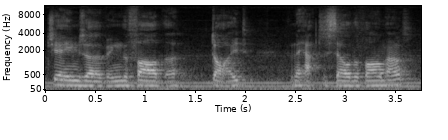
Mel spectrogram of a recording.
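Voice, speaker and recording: A man's voice: medium pitch, level tone, normal speed. A man co-hosting a podcast, telling a story in casual chat with an amused, explanatory manner. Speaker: podcast co-host. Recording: clearly noisy recording with hum.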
